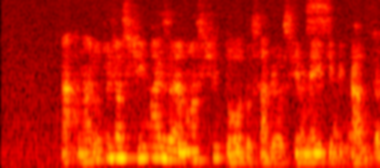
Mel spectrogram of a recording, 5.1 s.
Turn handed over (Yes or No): Yes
